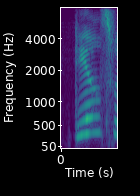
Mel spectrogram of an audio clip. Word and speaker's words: Diels: One individual in particular that I thought was worth mentioning is, I also apologize, I may pronounce this wrong, is Rudolf Diels or Diels. – No, you had it right.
